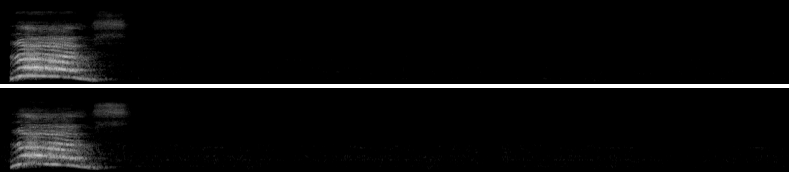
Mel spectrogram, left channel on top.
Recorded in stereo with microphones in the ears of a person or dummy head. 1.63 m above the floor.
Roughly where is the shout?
Left.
